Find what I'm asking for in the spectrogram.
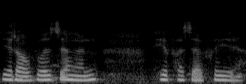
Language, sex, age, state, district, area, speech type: Bodo, female, 18-30, Assam, Kokrajhar, urban, spontaneous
